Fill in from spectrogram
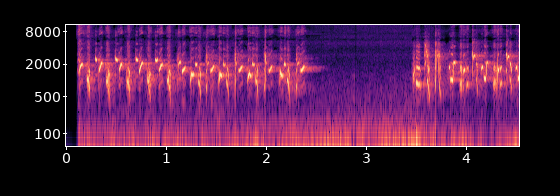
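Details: Rapid bubbling song of a yellow-vented bulbul, in 'ropel' style at high volume: dense chattering burst of warbled whistles, a short pause, then another fast chattering burst.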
